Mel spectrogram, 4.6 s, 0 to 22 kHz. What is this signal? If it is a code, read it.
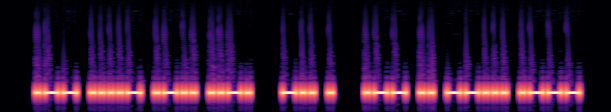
Morse code, heard as a keyed tone, about 36 wpm, 700 Hz. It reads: W4LF DE WI7J
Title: USA Callsign DE Callsign - 4 Characters - 35wpm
